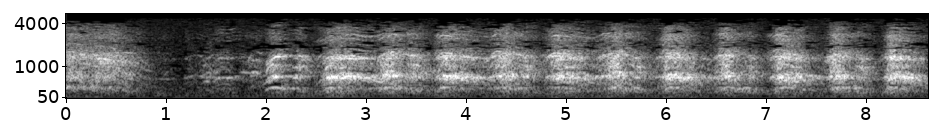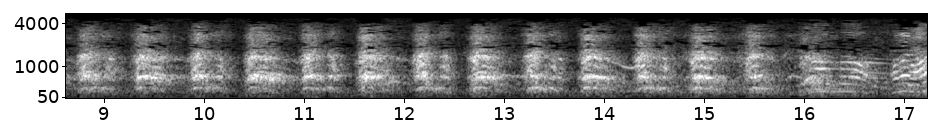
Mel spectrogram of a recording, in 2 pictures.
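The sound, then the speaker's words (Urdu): A large crowd chants a religious slogan in unison in reply to a leader's call, with loud rhythmic shouts repeating many times in steady, evenly spaced pulses. “نعرہ تحقیق لگاؤ، نعرہ سنیو حق چار یار، نعرہ تحقیق.”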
